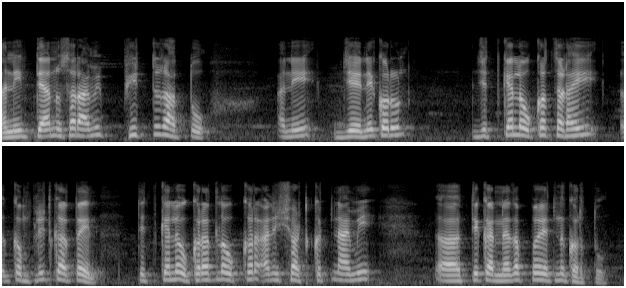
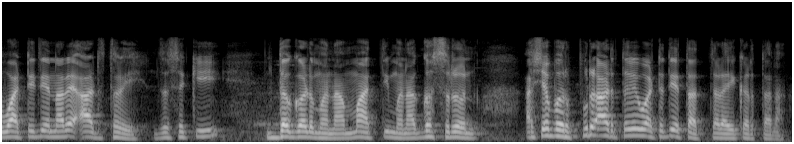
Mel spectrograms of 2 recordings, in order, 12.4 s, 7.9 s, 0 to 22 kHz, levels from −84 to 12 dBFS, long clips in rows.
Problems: constant background noise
